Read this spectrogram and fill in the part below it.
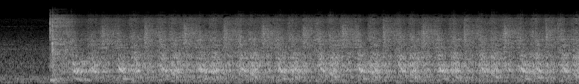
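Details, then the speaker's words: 1971 AMC Gremlin X with temporary donor engine from a 1969 Rambler American, first start attempt after install: sluggish, labouring crank about two and a half turns a second that never fires; owner suspects a weak battery; fuel leak found afterwards. "hmm i'm gonna have to put a battery tender on that battery"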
